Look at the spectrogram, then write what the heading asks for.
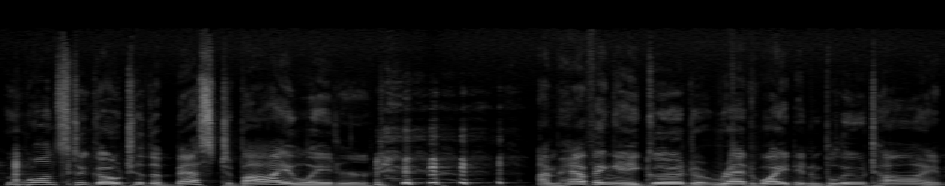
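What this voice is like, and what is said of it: Put-on, uncanny American accent. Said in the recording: “He did his American voice pretty good ... uncanny valley American accent.”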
